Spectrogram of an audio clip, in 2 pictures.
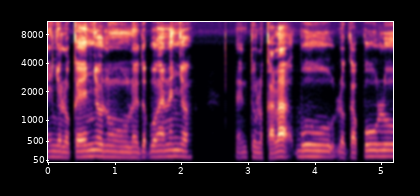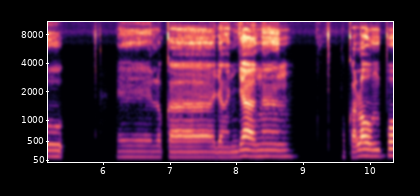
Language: Coastal Konjo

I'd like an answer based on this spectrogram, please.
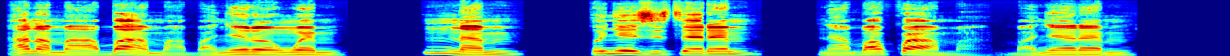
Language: Igbo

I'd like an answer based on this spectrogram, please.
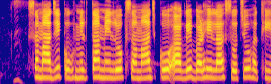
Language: Magahi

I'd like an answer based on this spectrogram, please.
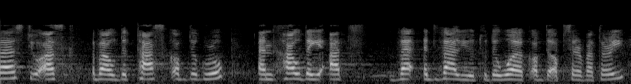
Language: English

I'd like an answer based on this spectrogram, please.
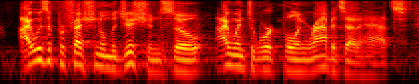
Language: English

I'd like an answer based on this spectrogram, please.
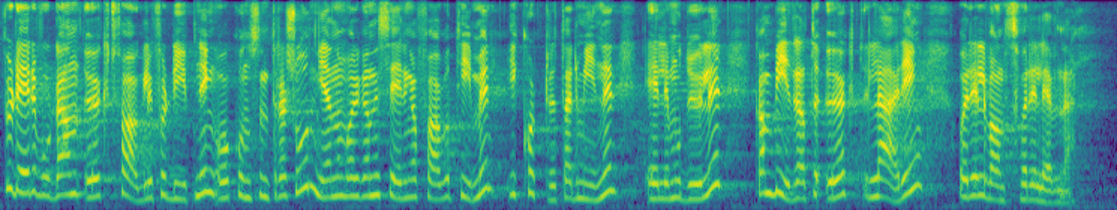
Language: Norwegian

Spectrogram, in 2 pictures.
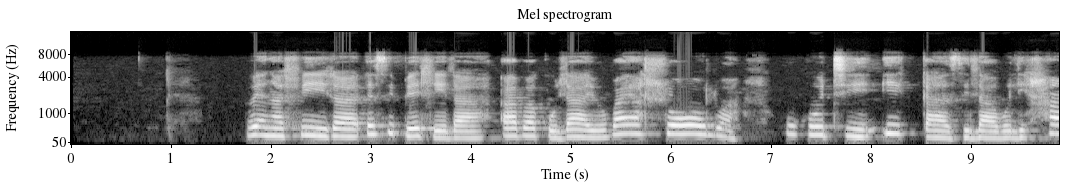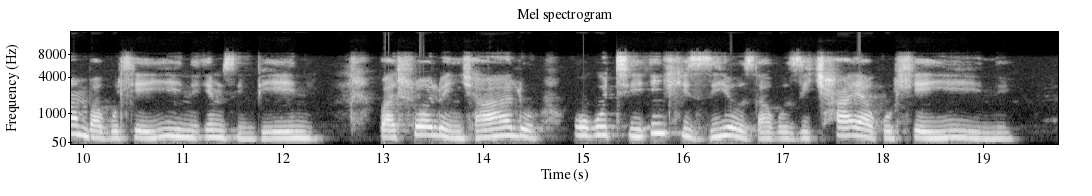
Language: North Ndebele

